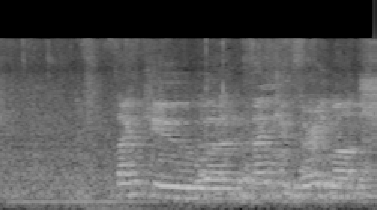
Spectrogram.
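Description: A second man speaks into a microphone in a large room.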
